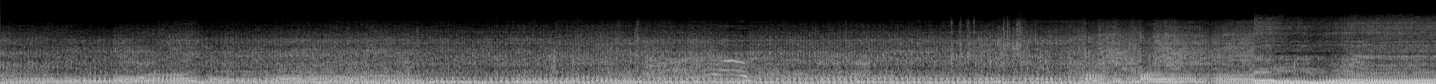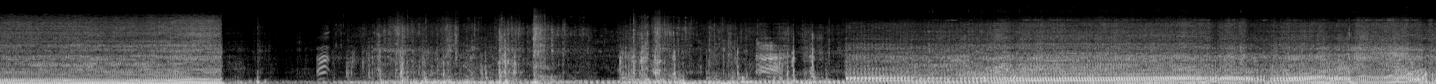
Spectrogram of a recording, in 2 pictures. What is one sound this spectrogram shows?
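A dirt bike engine revs loudly and rises and falls in pitch.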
